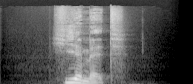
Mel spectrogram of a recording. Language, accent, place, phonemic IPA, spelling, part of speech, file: German, Germany, Berlin, /ˈhiːɐ̯mɪt/, hiermit, adverb, De-hiermit.ogg
- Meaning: hereby (formal phrase)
